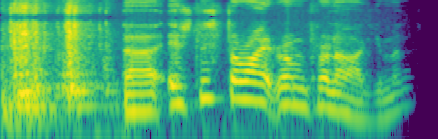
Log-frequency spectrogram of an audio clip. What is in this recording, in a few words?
argument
